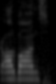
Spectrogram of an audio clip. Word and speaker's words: Audubon: Here on Lake Park's Lake Park Audubon's or Audubon. Apologies, apparently I've been mispronouncing their town name in my 32 years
